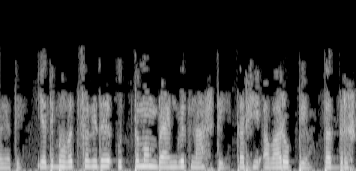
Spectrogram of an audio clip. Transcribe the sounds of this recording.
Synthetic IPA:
jɐt̪ijɐd̪iːbʱɐʋət̪səʋid̪ʱejut̪ːəməmbæ̃ɳɖʋit̪nast̪iːt̪əɾɦiːʔɐʋaɾopjət̪ət̪̚d̪ɾɪ

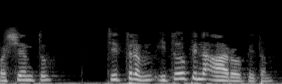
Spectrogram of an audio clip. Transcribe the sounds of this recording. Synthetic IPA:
pɐʂjɐmt̪u | t͡ʃit̪ɾɐmit̪oːpinɐʔaːɾoːpit̪ɐm

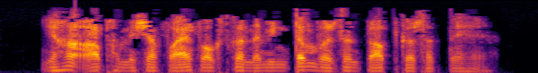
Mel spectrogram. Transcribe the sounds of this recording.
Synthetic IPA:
jɐɦã̰ʔa̰ːpɦɐmeːʃafaːjəɾfɔːkskanɐʋĩːnt̪əmʋɐɾzənpɾaːp̚t̪kɐɾsɐk̚t̪eɦɛ̰̃ː

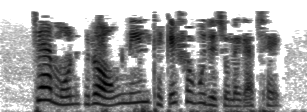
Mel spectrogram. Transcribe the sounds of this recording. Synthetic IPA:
d͡ʑɛmonɾɔŋnilt̪ʰekeʃobud͡ʑet͡ɕoleɡɛ̰t͡ɕʰe

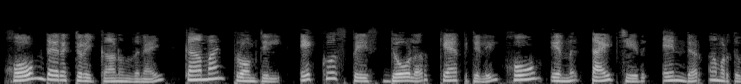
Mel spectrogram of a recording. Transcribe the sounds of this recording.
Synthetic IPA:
ho̞ːmɖɐjɾɐk̚tɐrilkaːɳunːɐðinaːjikɐmaːnpro̞ːmtil | e̞kːo̞ːspeːsɖo̞ːɭɐrkaːpitːɐlilho̞ːme̞nːɨʈɐjpt͡ɕe̞jt̪ɨe̞ndɐrɐmɐrt̪ːu

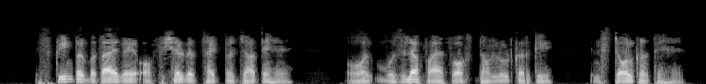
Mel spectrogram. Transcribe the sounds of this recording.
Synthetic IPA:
ɪskɾiːnpɐɾbɐt̪aːeɡɐeʔɔ̰ːfiːʃəlʋebsaːɪʈ̚pɐɾd͡ʒaːt̪eɦɛ̃ | ɔːɾmʊːzɪlafaːjəɾfɔːksɖaːʊnloːɖkɐɾke | ɪ̰̃nsʈɔːlkɐɾt̪eɦɛ̰̃ː

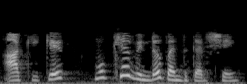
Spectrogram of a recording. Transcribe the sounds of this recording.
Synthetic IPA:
a̰ːkike | mukʰːjɐʋiɳɖobɐ̃nd̪ʱkɐɾʃe

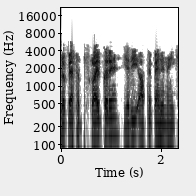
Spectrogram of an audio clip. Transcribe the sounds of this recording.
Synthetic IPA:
ɾɐpjasɐbskɾaːɪb̚kɐɾẽːjɐd̪iaːpnepɛɦlenɐɦĩk

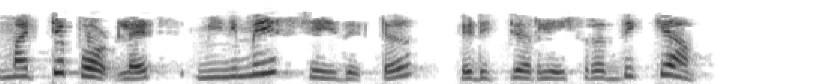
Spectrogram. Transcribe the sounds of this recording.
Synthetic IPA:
mɐtːɨpo̞ːrʈleʈsminimɐjst͡ɕe̞jt̪iʈːɨ | e̞ɽitːɐrilɕrɐd̪ʱːikʲːaːm

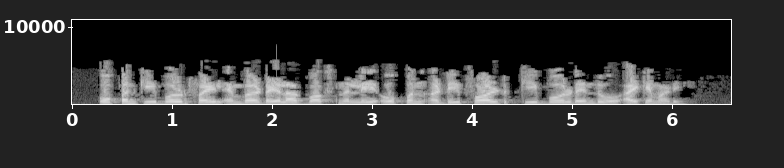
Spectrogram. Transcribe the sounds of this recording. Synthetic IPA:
oːpɐnkiːboːɾɖpʰɐjlembɐɖɐjɐlaːɡ̚baːksnɐlːiʔoːpɐnɐɖipʰaːlʈkiːboːɾɖe̞nd̪uɐjkemaːɽi

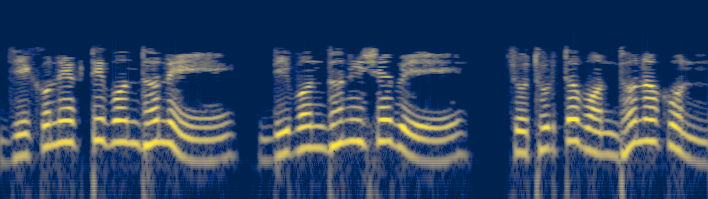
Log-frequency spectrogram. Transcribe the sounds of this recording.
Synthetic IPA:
d͡ʑekonoekʈibɔnd̪ʱoned̪ibɔnd̪ʱonɦiʃebe | t͡ɕot̪ʰuɾt̪obɔnd̪ʱonɔkun

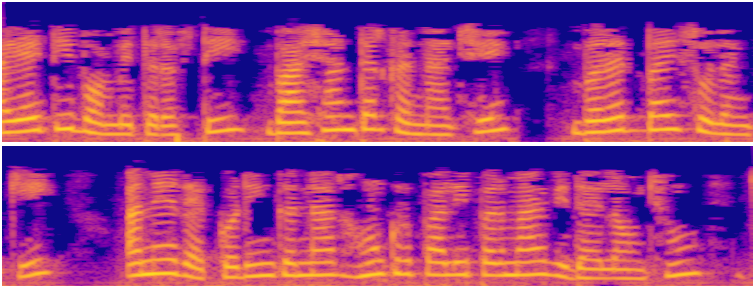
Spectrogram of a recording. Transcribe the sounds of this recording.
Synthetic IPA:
jajt̪ibɔ̃mbet̪əɾəft̪ʰibʱaʃaənt̪əɾkəɾɳat͡ʃʰe | bəɾət̪̚bʱajsoləŋki | əneɾɛkɔɾɖĩŋɡ̚kəɾnaɾɦũkɾupalipəɾmaɽʋid̪ʱajlaũt͡ʃʰũ

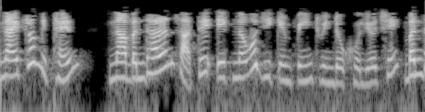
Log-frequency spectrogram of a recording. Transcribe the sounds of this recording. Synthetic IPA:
naːɪʈɾoːmɪt̪ʰən | naːbɐ̃nd̪ʱaːɾəñɪ̆saːt̪ʰeʔeknɐʋod͡ʑiːkẽːmpẽːnʈʋɪ̃ɳɖokʰoːlijot͡ɕʰeːbɐ̃nd̪ʱ

